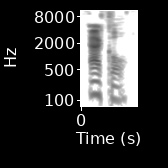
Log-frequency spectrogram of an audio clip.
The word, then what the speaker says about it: ECO: why we called it Echo firstly as everybody know echography is a sound technolog like Echo so we take the same pronunciation Echo like echography for the easy memory the second reason is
